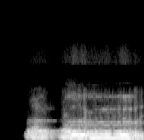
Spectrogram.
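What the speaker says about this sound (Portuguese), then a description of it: "tem um cachorro aqui na frente gritando" A dog outside cries out in one drawn-out, howling yelp, loud and close, with a short break partway through and no talking.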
